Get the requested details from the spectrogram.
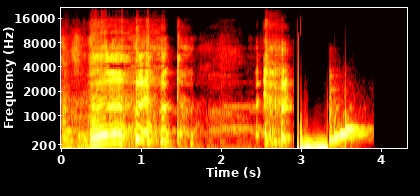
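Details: Adult on a second attempt at holding back a cough: strained, muffled throat sounds, then one sharp, forceful cough and a brief rising vocal sound; cough and throat clearing.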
